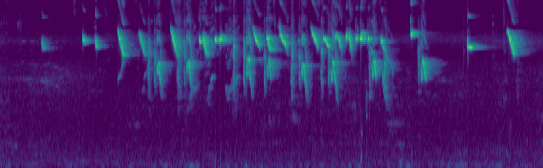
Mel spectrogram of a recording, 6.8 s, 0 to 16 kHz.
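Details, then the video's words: Opaline saffron finch singing: a few sharp high chirps open into a dense, fast run of buzzy, twittering notes from about 1.5 to 5 seconds, then the song thins back to scattered separate chirps near the end. "Canário da terra opalino"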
